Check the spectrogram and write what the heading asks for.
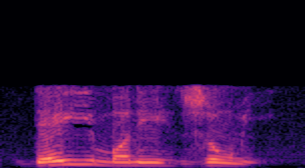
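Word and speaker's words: daimonizomi (δαιμονίζομαι): The Greek word for possessed is daimonizomi, pronounced daimonizomi,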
